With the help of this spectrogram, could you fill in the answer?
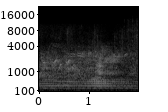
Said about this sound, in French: Nous voilà de nouveau à bord de notre petit avion de tourisme qui survole la planète Peau.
